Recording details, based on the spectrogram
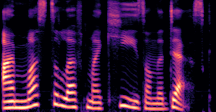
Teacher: The H in have disappears. The T in must disappears. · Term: dropped H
